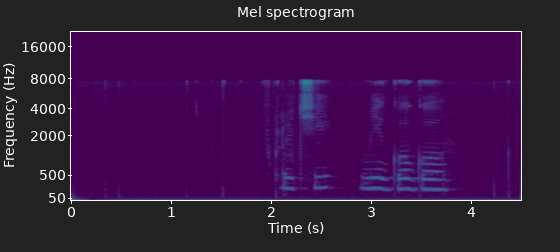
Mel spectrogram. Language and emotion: Russian, sad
